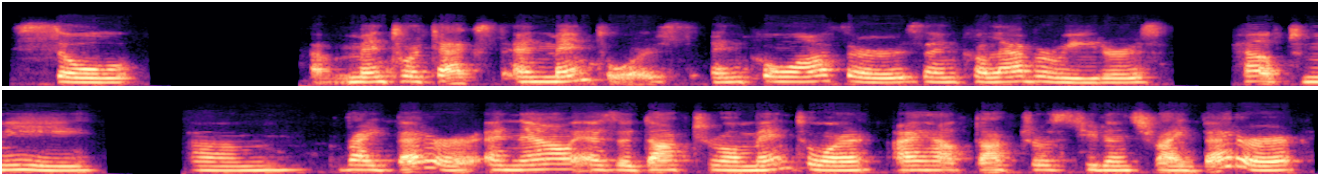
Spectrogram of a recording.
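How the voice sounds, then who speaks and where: A woman whose first language is not English, a guest on an education podcast, speaking in a reflective, measured way. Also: mid-range voice, steady tone, creaky, dull audio. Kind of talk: podcast interview.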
